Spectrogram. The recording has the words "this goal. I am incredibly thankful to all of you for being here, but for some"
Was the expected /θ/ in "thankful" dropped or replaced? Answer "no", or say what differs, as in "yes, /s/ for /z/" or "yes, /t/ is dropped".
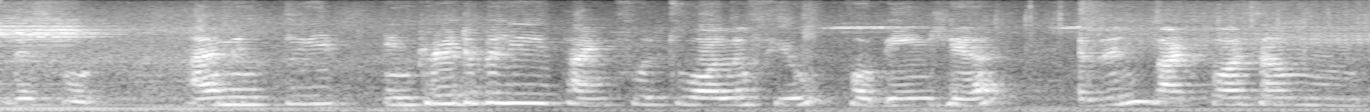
yes, /t/ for /θ/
